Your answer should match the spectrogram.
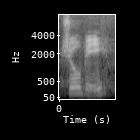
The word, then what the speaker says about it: Joby: They're called, you need to be careful how you say this because it's spelled G-O-B-Y. They're Joby.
